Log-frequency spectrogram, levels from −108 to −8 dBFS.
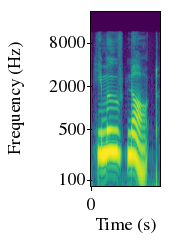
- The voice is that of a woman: Yes, female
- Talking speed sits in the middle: Yes, average, 175 wpm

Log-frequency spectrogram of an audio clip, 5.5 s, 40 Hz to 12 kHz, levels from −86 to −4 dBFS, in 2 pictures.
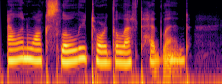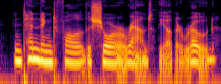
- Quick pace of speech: No, average, 185 wpm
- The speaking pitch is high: Yes, high, 195 Hz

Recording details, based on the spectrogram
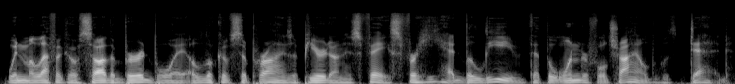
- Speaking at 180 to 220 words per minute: Yes, average, 195 wpm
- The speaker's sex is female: No, male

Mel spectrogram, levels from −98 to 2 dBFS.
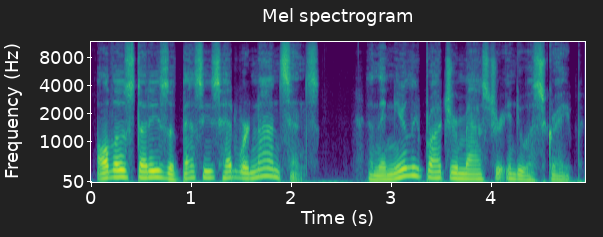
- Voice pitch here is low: Yes, low, 130 Hz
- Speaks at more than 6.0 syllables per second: Yes, 6.2 syllables/s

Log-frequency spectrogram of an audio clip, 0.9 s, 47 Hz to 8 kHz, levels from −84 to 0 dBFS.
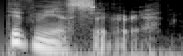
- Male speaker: Yes, male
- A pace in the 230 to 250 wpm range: No, fast, 260 wpm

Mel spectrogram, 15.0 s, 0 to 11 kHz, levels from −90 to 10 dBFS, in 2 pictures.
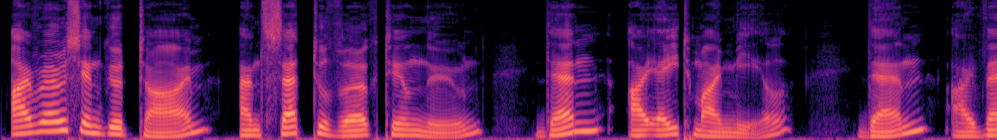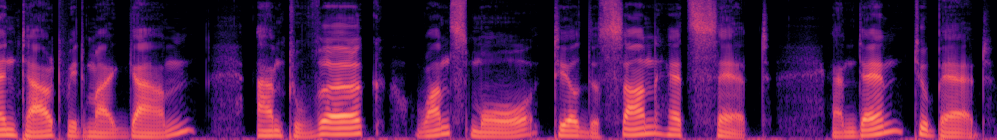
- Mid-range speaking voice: No, low, 130 Hz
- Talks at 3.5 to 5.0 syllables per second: No, 3.1 syllables/s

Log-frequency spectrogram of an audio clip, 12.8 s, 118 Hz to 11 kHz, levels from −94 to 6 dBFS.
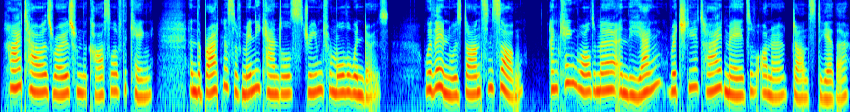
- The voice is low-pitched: No, very high, 265 Hz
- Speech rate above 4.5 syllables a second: Yes, 5.1 syllables/s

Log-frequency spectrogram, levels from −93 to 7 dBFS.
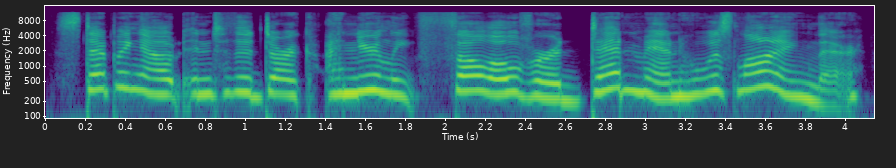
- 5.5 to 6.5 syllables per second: Yes, 5.6 syllables/s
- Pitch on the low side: No, very high, 285 Hz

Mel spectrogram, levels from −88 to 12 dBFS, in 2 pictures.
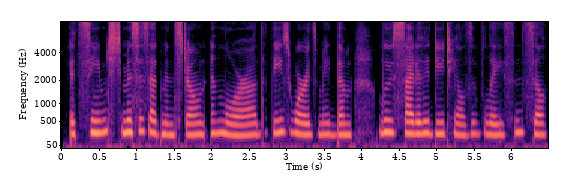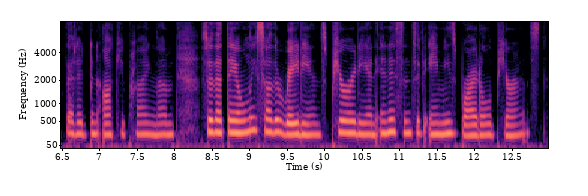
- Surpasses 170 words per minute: Yes, average, 185 wpm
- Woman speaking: Yes, female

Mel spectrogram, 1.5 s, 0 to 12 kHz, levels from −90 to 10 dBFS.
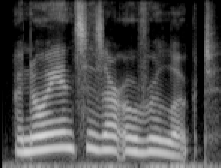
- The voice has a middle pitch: No, very high, 250 Hz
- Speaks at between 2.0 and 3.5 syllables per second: No, 7.0 syllables/s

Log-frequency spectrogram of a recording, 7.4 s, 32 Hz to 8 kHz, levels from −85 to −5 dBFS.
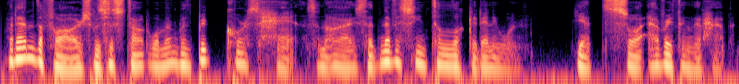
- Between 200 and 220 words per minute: Yes, fast, 205 wpm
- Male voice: Yes, male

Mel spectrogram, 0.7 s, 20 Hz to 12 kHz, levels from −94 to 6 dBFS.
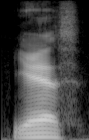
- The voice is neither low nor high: No, very low, 95 Hz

